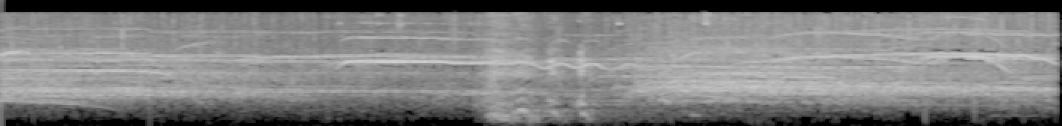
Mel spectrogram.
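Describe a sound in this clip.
A woman sings into a microphone over loudspeakers.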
